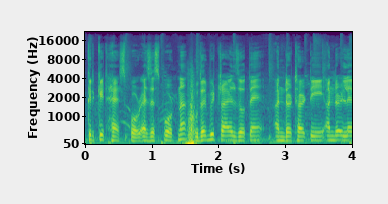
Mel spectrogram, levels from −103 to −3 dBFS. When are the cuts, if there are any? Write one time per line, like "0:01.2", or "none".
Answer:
0:01.6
